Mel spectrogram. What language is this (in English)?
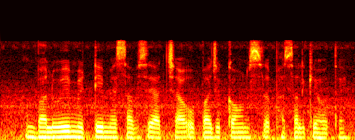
Magahi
